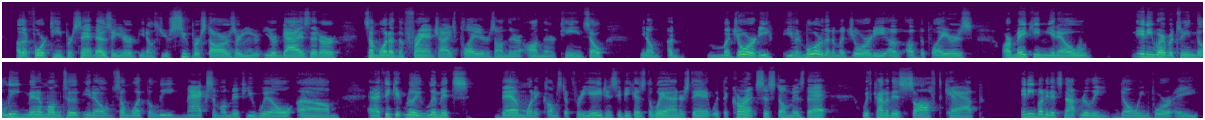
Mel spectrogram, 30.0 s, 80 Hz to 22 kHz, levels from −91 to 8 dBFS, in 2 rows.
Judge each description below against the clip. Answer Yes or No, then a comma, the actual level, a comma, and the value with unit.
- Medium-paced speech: Yes, average, 195 wpm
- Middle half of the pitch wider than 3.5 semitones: No, average, 2.8 semitones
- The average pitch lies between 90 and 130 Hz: No, medium, 140 Hz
